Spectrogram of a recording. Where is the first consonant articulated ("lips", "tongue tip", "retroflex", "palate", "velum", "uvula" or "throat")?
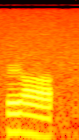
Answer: tongue tip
